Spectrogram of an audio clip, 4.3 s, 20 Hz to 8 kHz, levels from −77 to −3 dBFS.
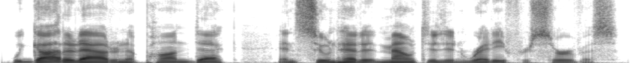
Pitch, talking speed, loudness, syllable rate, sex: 100 Hz, 225 wpm, -19 LUFS, 5.6 syllables/s, male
